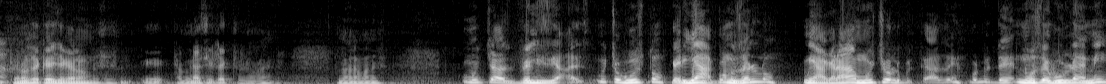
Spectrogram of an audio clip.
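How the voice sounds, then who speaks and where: A man's high-pitched voice with very wide pitch swings, big swings in loudness and a fairly quick pace. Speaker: impersonator comedian. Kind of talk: casual chat, anecdotes. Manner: animated, acting out voices.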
